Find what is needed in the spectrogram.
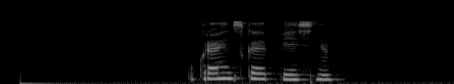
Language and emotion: Russian, neutral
